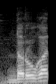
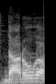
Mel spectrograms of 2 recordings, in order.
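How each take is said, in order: First: The first vowel is short. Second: The first vowel is long. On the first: The speaker calls it wrong. "दरोगा नहीं होता" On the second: The speaker calls it right. "दारोगा होता है"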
